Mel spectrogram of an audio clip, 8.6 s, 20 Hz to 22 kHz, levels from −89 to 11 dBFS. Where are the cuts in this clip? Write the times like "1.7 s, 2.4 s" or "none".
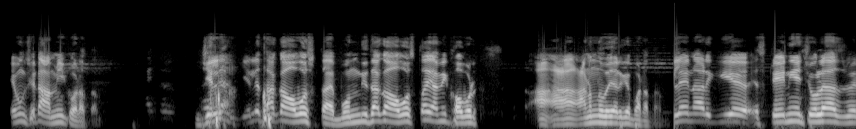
6.7 s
